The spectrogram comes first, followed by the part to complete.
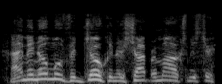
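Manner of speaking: irate, high-pitched warning; angry. Acted. Insulted deputy to the joking gunman, angry. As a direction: push back angrily. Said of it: "Price said angrily".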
